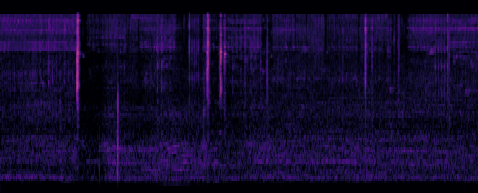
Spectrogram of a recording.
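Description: Faint scrubbing of a brush over the wet, rusty steel blade of a grub hoe, with a few sharp clicks along the way.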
